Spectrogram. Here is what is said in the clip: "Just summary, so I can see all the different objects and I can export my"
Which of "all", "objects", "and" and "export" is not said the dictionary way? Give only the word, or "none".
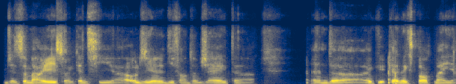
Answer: objects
